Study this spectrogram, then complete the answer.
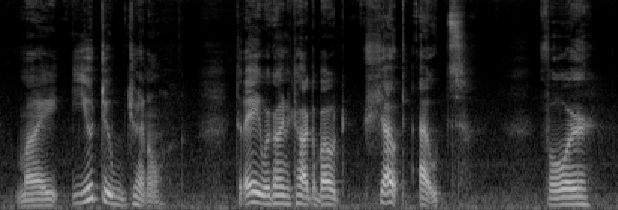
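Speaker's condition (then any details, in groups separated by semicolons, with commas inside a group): Cerebral palsy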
